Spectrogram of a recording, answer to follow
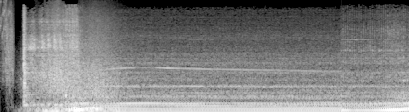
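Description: A car engine starting: a click, a sharp catch, a brief rev, then a steady idle.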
